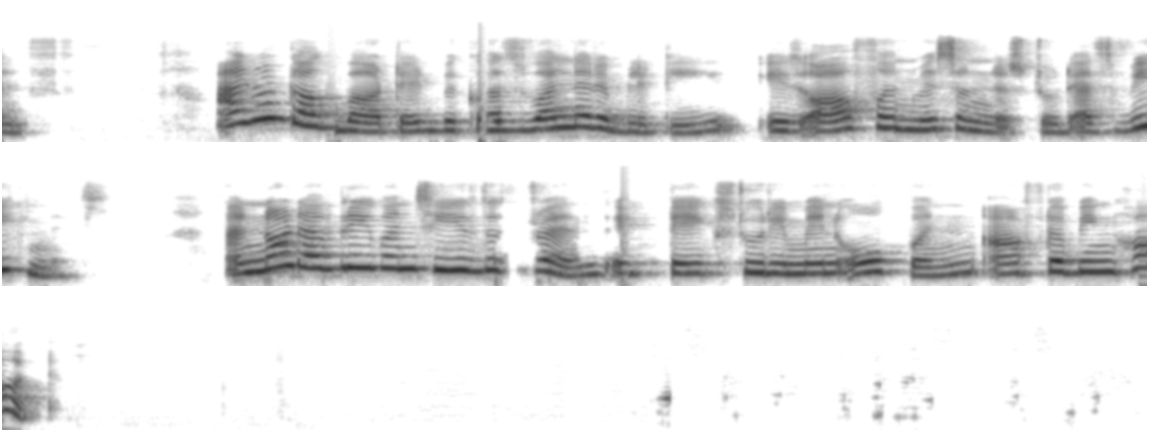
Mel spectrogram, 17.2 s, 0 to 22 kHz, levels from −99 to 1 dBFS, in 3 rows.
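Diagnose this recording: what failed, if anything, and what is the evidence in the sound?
The network dropped packets, and the receiver concealed the losses. Short concealed packet loss appears five times: 1.63–1.70 s, 2.39–2.46 s, 4.43–4.50 s, 8.83–8.89 s and 11.42–11.49 s. Each hole is about 40 ms. The decoder extrapolated the preceding sound, then crossfaded back, giving brief smears or wobbles. On a spectrogram each appears as a smeared patch below the 8 kHz band edge.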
